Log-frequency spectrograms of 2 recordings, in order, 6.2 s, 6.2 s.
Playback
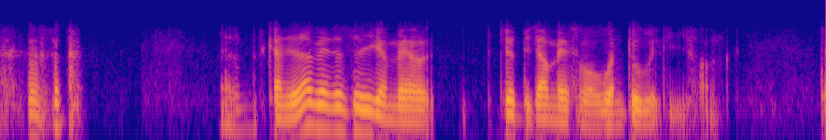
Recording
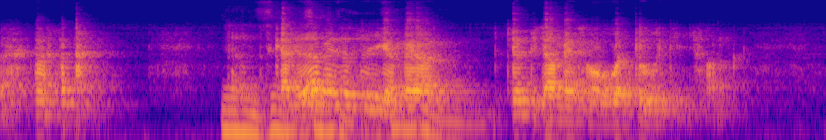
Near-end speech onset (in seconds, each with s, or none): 1.6 s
